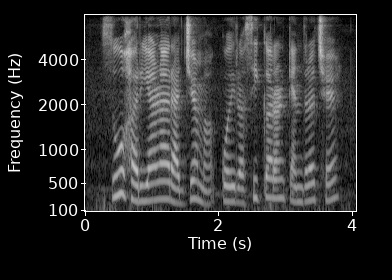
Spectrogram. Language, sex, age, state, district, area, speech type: Gujarati, female, 18-30, Gujarat, Anand, urban, read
